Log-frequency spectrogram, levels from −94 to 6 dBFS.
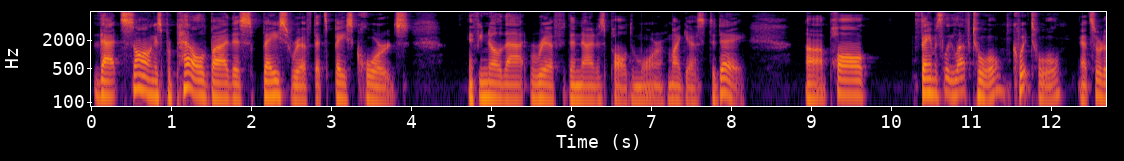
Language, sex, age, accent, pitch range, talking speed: English, male, 40-59, American, 110-140 Hz, 155 wpm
